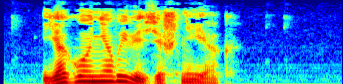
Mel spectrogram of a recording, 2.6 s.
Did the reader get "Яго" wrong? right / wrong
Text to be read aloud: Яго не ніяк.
right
